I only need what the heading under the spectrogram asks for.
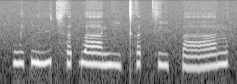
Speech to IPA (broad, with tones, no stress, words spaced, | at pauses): wɪ˨˥k̚n̪yː˨˥t͡sʰɐ˨˥t̚ waː˨ŋiː˨˩ kʰɐ˨t̚ t͡siː˨k̚paː˨˥ŋ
